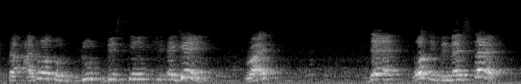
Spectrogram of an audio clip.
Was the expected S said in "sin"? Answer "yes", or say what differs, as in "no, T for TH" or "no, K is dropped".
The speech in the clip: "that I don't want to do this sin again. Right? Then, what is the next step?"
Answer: no, TH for S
